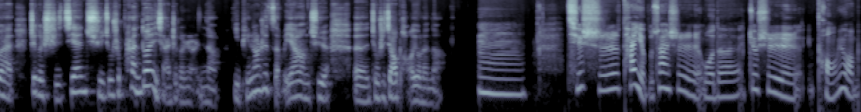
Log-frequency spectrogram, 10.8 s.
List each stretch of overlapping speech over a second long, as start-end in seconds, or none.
none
